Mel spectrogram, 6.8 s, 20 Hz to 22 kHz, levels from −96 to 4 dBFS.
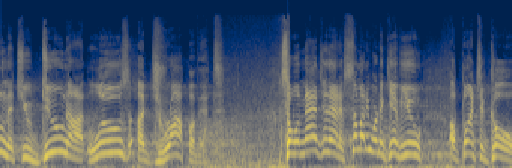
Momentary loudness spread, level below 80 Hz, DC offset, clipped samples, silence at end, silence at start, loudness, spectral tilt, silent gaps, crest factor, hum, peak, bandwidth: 15 LU; -32 dBFS; under 0.1%; under 0.1%; 0 s; 0 s; -16 LUFS; -6 dB/octave; none; 16 dB; none; 0 dBFS; 11 kHz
